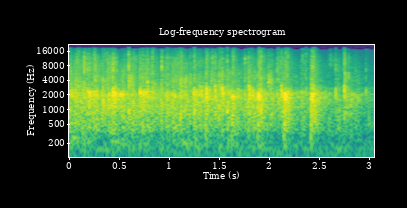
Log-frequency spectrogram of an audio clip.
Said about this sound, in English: Because you serve the bigger God. Amen. You can clap for that. Don't be scared.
